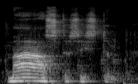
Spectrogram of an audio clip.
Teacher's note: There's no R between the A and the S in master. It's not Mars.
